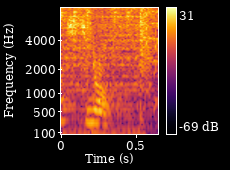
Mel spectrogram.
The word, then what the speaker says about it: snRNP: Intron dihapus dari pra-mRNA oleh small nuclear ribonukleoprotein atau snRNPS, diucapkan SNP.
